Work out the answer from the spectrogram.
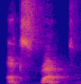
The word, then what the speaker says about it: extract: that the word is extract extract the information from the passage and share it with me he X the stress is on e x the last word which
